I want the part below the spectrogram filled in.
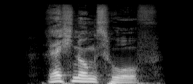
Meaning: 1. court of audit 2. ellipsis of Bundesrechnungshof
- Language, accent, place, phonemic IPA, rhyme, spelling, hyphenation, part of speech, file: German, Germany, Berlin, /ˈʁɛçnʊŋsˌhoːf/, -oːf, Rechnungshof, Rech‧nungs‧hof, noun, De-Rechnungshof.ogg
